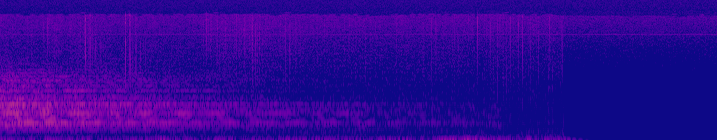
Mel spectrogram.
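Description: Electronic music plays from a DJ's mixing decks and stops abruptly.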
